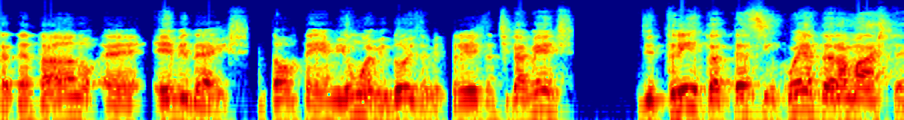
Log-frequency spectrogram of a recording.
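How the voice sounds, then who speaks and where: An unremarkable speaking voice, this man has a fairly high pitch. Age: 60s. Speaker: judo master. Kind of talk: interview.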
